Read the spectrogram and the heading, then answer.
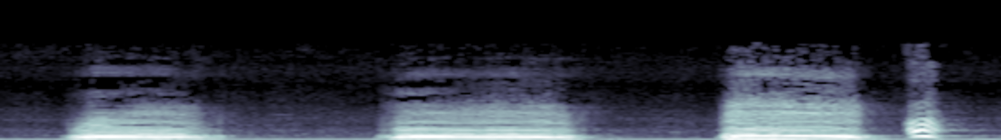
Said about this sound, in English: Why this cow is making so much noise? He goes to his friend. This cow is harassing my meditation.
